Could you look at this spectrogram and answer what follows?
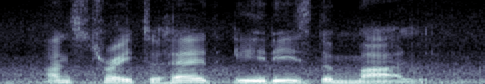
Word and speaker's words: The Mall: And straight ahead, it is the Mall. The Mall, not to be pronounced the mall, it's the Mall. Although sometimes people say the mall anyway.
